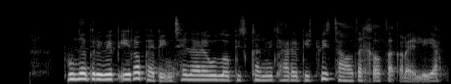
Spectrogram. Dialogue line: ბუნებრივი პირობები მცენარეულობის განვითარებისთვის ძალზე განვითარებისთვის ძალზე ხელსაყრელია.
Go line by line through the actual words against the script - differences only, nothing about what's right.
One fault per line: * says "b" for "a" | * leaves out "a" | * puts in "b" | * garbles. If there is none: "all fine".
* leaves out "განვითარებისთვის ძალზე"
